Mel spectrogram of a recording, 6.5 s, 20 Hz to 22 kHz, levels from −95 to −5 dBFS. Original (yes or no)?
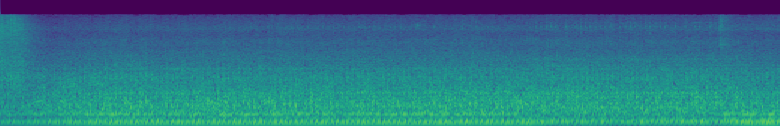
yes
